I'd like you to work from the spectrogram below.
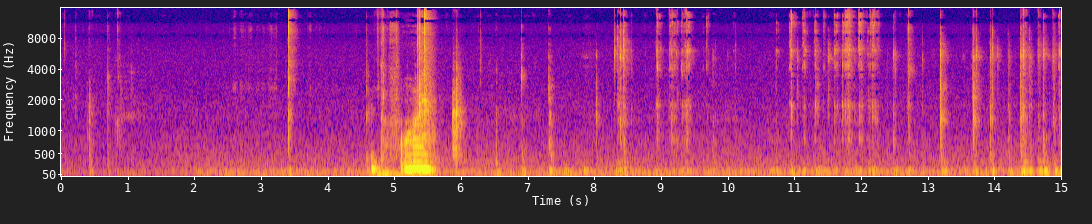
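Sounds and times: small parts clicking and scraping: 7.9 - 15.0.

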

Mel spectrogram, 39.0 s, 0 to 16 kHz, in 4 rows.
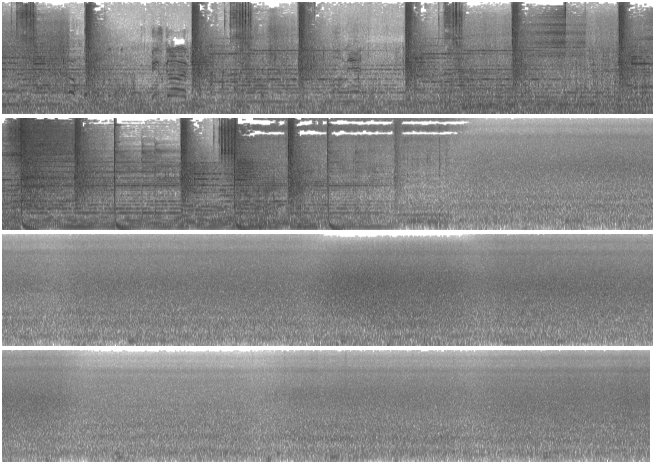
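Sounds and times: wind on microphone: 0.0 - 11.0
surf washing up beach: 0.0 - 11.4, 12.4 - 39.0
background music: 0.0 - 39.0.

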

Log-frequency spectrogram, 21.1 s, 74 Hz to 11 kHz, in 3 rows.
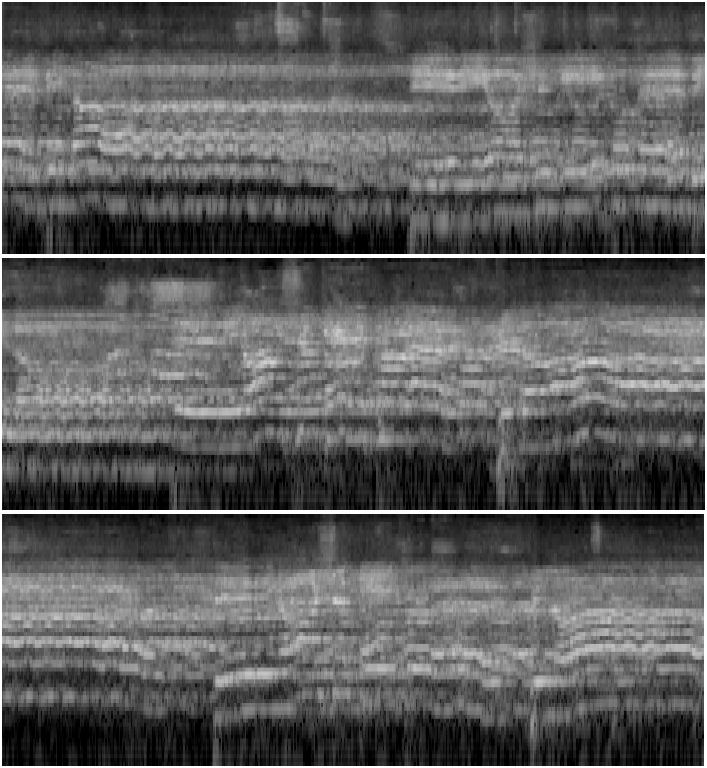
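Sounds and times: man singing unaccompanied: 0.0 - 21.0.

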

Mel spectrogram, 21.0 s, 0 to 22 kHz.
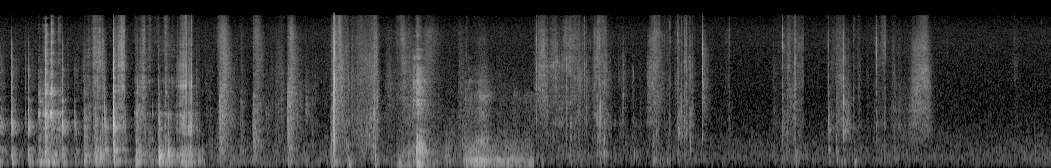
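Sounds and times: paper rustling and crinkling: 6.6 - 8.2, 10.7 - 14.6, 15.5 - 18.7
low hum: 8.9 - 10.7.

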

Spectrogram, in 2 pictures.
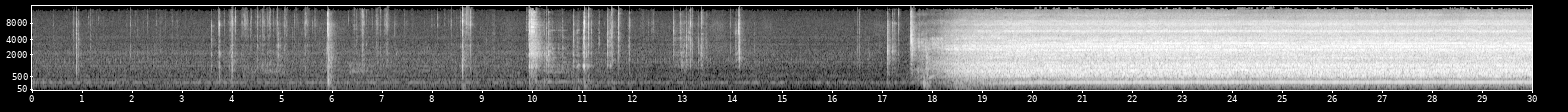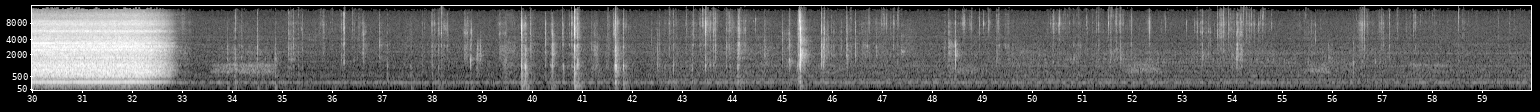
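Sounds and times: heat gun blowing: 17.6 - 33.0.

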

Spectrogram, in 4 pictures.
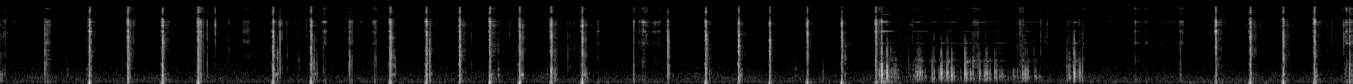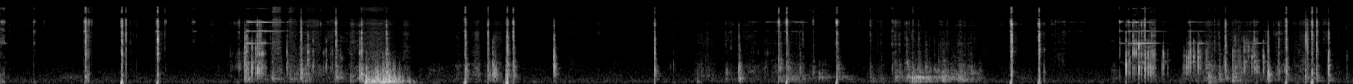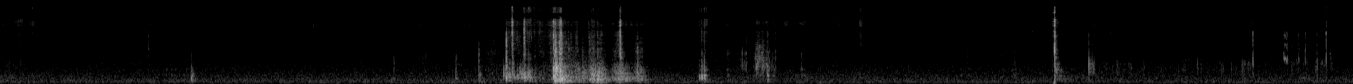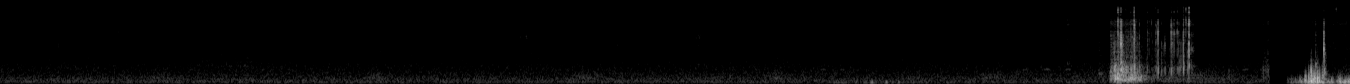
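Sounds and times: metal tool tapping on stone: 2.7 - 15.2
gravel scraping and crunching: 20.4 - 27.4, 51.3 - 52.6.

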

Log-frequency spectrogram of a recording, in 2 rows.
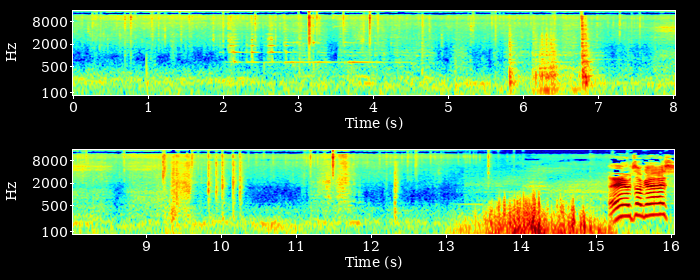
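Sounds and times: skillet set down on metal stove: 2.0 - 4.2, 5.8 - 7.1
spatula scraping a skillet: 2.0 - 7.0, 11.2 - 11.9.

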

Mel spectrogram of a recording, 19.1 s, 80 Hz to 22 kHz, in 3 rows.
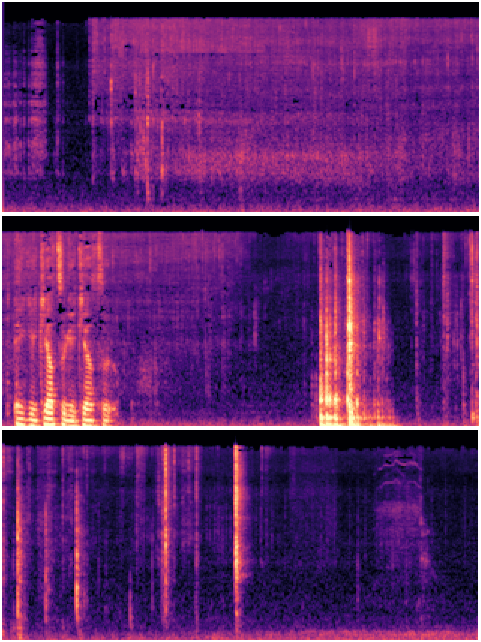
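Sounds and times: cup knock and rattle: 10.5 - 11.6.

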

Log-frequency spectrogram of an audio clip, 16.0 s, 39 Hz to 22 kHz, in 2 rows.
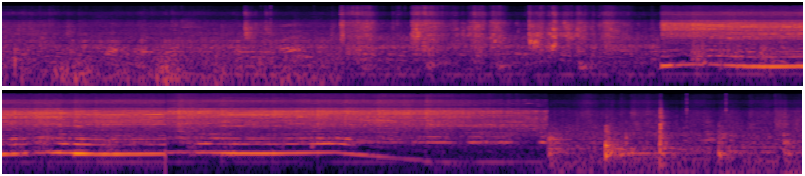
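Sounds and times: trowel scraping wet concrete: 3.4 - 13.2.

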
